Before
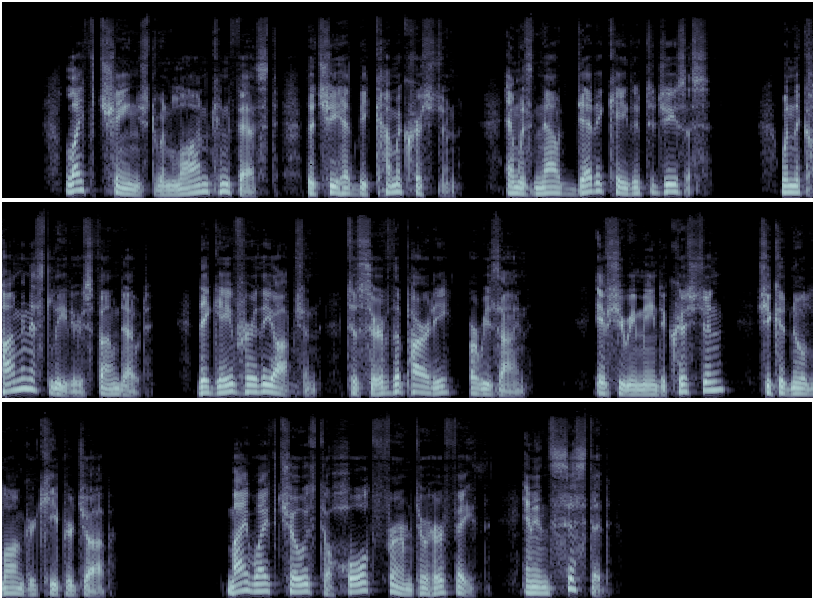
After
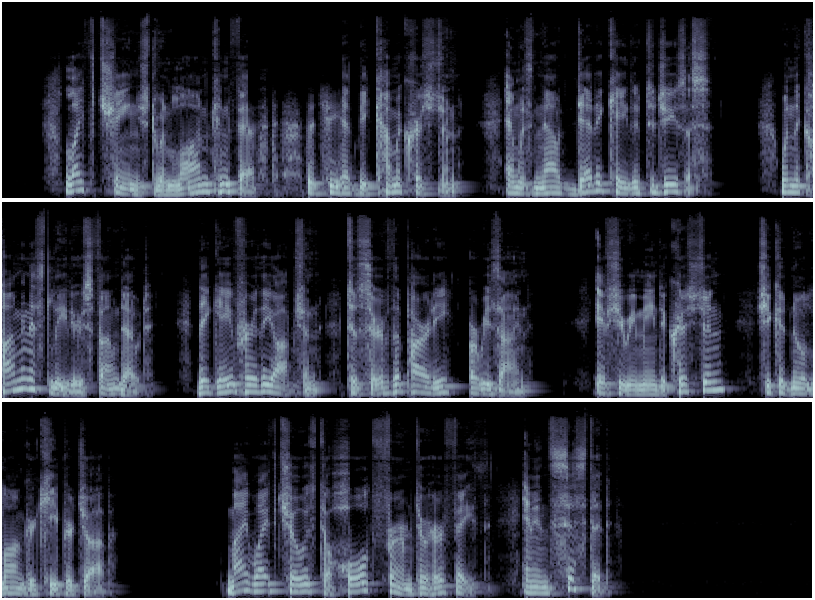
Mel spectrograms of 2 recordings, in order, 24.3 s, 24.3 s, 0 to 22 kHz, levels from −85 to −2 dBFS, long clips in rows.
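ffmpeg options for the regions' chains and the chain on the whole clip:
-filter_complex "[0:a]asettb=1/sr,asplit=3[a][b][c];[a]atrim=end=2.444[d];[b]atrim=start=2.44:end=3.4,asetpts=PTS-STARTPTS,afade=t=in:d=0.004:c=qsin,afade=t=out:st=0.956:d=0.004:c=qsin,lowpass=f=1.5k:w=0.5412,lowpass=f=1.5k:w=1.3066,acompressor=mode=upward:threshold=-37dB:ratio=2.5:attack=3.2:release=140:knee=2.83:detection=peak[e];[c]atrim=start=3.396[f];[d][e]acrossfade=d=0.004:c1=hsin:c2=qsin[g];[g][f]acrossfade=d=0.004:c1=qsin:c2=hsin,bandreject=f=50:t=h:w=6,bandreject=f=100:t=h:w=6,bandreject=f=150:t=h:w=6,bandreject=f=200:t=h:w=6,bandreject=f=250:t=h:w=6,bandreject=f=300:t=h:w=6,acompressor=threshold=-31dB:ratio=10,volume=8.5dB"

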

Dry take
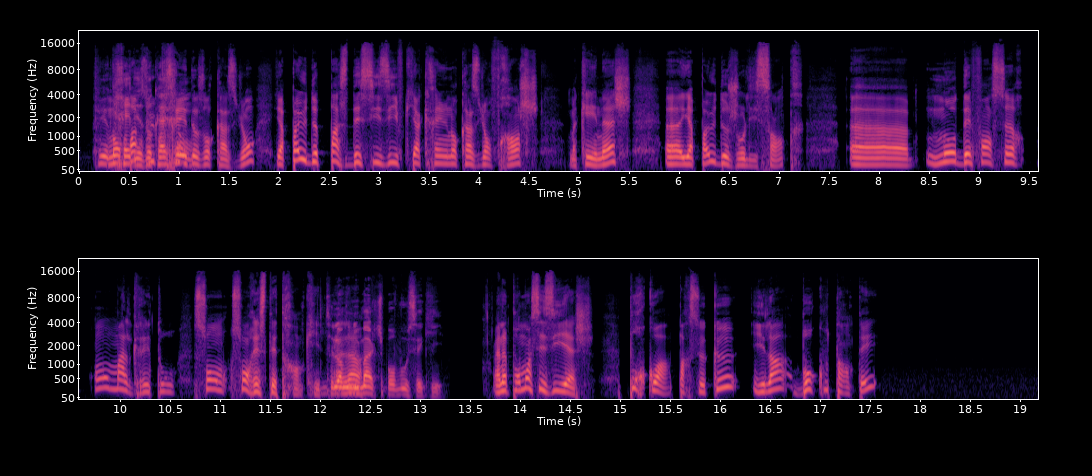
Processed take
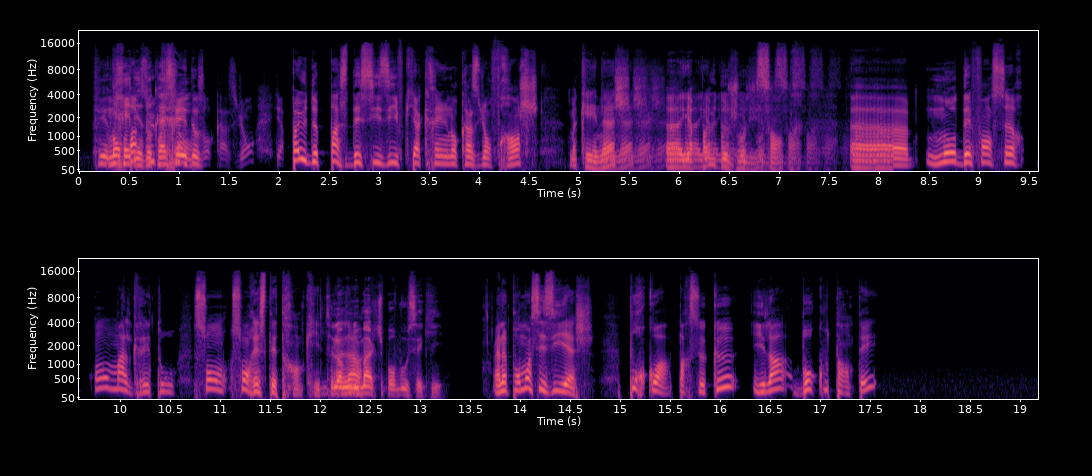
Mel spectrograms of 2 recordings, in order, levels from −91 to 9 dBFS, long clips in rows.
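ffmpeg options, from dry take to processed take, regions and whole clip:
-filter_complex "[0:a]asettb=1/sr,asplit=3[a][b][c];[a]atrim=end=1.244[d];[b]atrim=start=1.24:end=2.12,asetpts=PTS-STARTPTS,afade=t=in:d=0.004:c=qsin,afade=t=out:st=0.876:d=0.004:c=qsin,acrossover=split=400 4500:gain=0.126 1 0.158[e][f][g];[e][f][g]amix=inputs=3:normalize=0,acompressor=threshold=-43dB:ratio=8:attack=3.2:release=140:knee=1:detection=peak[h];[c]atrim=start=2.116[i];[d][h]acrossfade=d=0.004:c1=hsin:c2=qsin[j];[j][i]acrossfade=d=0.004:c1=qsin:c2=hsin,asettb=1/sr,asplit=3[k][l][m];[k]atrim=end=5.054[n];[l]atrim=start=5.05:end=8.15,asetpts=PTS-STARTPTS,afade=t=in:d=0.004:c=qsin,afade=t=out:st=3.096:d=0.004:c=qsin,aeval=exprs='val(0)*sin(2*PI*62*n/s)':c=same,aecho=1:1:181|362|543|724|905:0.316|0.136|0.0585|0.0251|0.0108,atrim=end_sample=136710[o];[m]atrim=start=8.146[p];[n][o]acrossfade=d=0.004:c1=hsin:c2=qsin[q];[q][p]acrossfade=d=0.004:c1=qsin:c2=hsin"

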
